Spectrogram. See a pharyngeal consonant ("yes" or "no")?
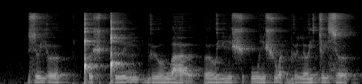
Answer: no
